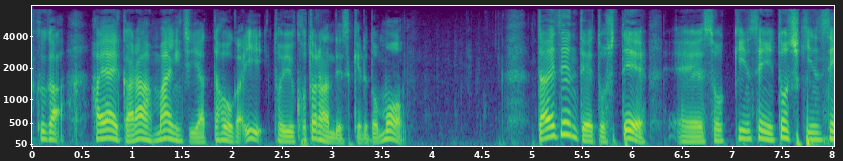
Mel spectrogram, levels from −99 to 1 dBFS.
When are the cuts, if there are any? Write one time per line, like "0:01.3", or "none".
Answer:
0:06.3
